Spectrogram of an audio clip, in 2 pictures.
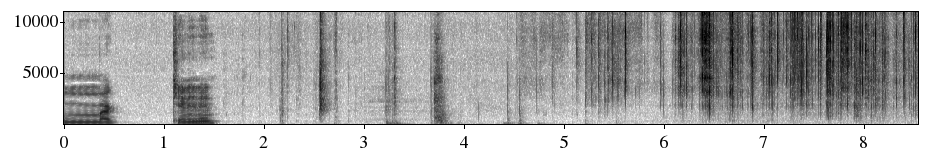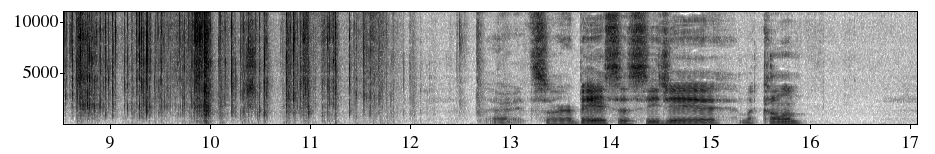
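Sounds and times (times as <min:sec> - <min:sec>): plastic wrapper tearing and crinkling: 0:04.6 - 0:12.1.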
